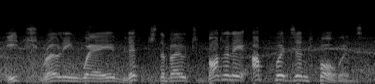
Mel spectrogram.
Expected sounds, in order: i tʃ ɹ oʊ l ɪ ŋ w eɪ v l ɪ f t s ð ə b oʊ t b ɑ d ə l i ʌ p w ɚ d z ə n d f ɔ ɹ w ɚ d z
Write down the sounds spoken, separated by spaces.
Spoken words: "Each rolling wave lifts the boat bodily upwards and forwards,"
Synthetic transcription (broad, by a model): i tʃ ɹ oʊ l ɪ ŋ w eɪ v l ɪ f t s ð ə b oʊ t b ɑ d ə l i ʌ p w ɚ d z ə n f ɔ ɹ w ɚ d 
